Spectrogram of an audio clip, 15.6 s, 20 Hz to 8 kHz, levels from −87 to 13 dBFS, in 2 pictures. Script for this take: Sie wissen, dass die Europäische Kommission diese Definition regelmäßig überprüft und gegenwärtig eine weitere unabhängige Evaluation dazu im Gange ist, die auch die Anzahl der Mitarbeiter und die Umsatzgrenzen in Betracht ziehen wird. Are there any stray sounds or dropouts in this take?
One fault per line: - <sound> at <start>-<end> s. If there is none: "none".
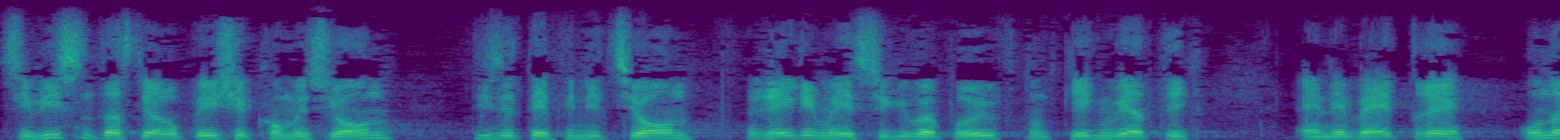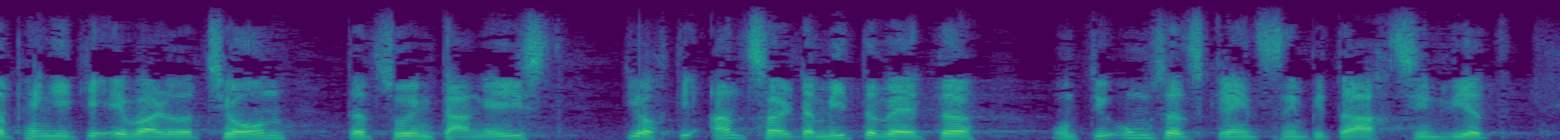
none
